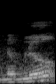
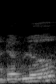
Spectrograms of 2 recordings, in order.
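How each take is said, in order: Both takes have the same delivery.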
